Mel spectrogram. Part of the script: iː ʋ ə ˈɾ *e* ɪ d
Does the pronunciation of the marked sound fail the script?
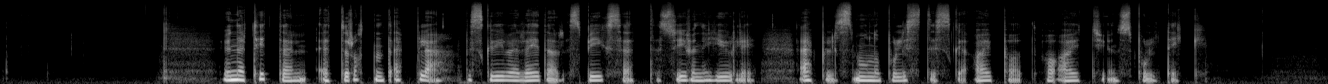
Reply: no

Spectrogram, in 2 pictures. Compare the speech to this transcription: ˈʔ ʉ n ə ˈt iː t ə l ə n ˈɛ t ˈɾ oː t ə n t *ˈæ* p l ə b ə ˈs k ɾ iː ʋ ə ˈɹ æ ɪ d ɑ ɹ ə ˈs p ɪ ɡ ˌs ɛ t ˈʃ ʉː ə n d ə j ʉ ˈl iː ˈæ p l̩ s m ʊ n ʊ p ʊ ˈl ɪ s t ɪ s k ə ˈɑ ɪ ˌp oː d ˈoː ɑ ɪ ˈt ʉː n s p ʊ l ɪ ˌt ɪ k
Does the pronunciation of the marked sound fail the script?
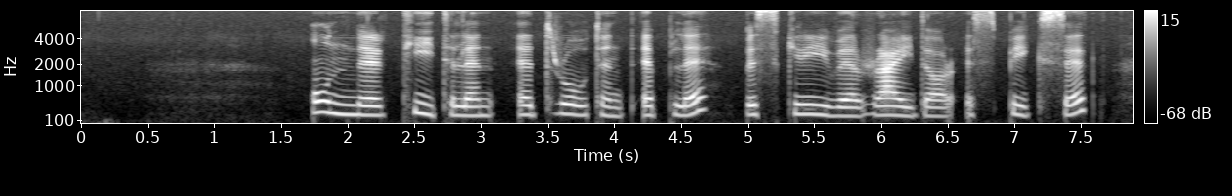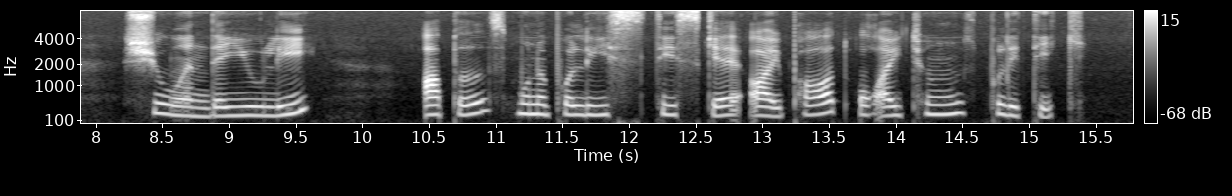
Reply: yes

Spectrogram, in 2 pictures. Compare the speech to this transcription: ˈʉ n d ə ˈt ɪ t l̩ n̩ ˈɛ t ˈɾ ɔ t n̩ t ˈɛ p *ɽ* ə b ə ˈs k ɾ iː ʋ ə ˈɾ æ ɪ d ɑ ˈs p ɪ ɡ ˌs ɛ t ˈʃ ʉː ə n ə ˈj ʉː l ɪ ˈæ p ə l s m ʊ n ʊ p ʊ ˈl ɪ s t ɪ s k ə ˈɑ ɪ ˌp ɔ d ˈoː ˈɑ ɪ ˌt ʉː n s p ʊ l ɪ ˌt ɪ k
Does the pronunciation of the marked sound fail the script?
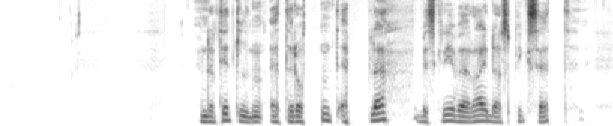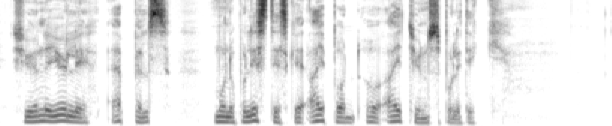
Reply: yes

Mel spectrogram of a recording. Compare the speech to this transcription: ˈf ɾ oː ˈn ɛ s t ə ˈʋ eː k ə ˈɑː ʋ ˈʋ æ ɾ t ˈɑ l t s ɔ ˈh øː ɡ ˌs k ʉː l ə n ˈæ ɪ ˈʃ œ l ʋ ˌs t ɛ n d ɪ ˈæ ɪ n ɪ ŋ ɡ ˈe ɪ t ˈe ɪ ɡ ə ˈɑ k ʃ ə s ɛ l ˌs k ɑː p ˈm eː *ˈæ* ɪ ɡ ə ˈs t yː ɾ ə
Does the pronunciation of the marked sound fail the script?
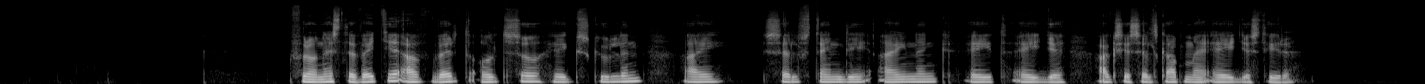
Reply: yes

